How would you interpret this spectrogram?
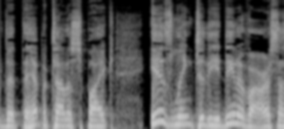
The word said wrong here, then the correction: adenovirus: I said it wrong. The adenovirus, which is uh, like the common cold.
